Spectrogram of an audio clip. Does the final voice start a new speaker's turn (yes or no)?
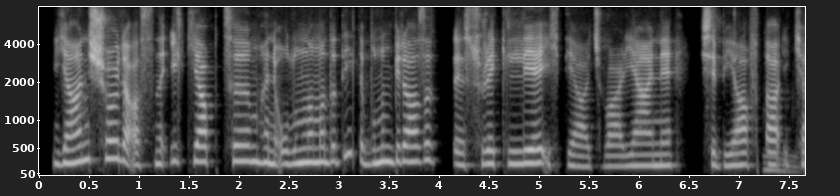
no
